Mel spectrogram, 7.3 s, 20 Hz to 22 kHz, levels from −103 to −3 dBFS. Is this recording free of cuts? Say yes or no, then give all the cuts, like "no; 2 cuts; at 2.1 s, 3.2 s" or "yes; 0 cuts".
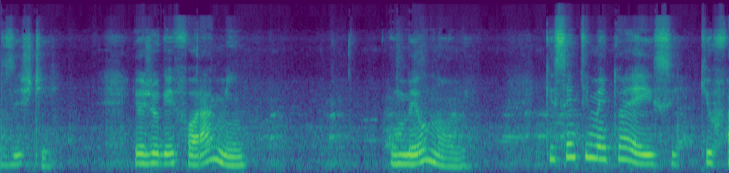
yes; 0 cuts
